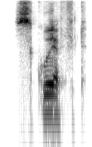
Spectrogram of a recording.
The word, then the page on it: squiffed: American English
